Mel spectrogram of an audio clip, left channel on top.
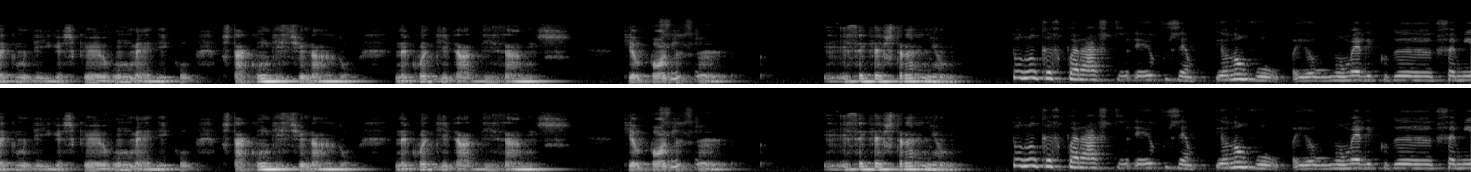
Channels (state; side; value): identical; both; correlation 1.00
